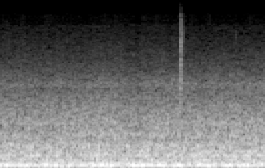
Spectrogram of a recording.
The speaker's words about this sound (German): Ich bin jetzt auf dem Abschnitt, wo ich mit meinem Bus auch mal ein bisschen schneller fahren kann, weil es geht bergab und ich habe ein kleines bisschen Rückenwind.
